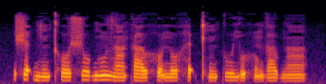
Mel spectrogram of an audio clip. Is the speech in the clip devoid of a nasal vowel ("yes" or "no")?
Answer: no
